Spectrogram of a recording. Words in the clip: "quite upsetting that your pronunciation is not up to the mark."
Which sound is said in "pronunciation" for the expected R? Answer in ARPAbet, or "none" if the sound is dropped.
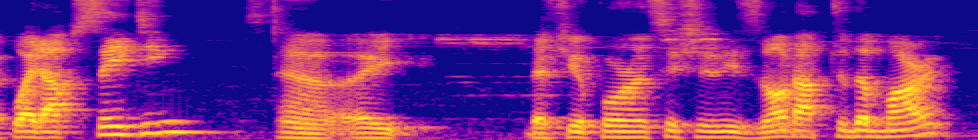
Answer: none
